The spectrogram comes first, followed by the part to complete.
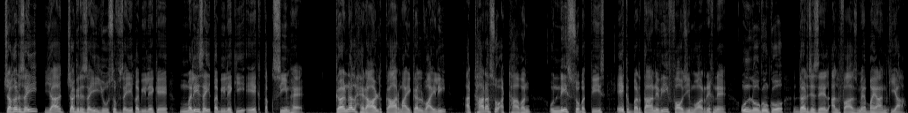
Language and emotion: Urdu, neutral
